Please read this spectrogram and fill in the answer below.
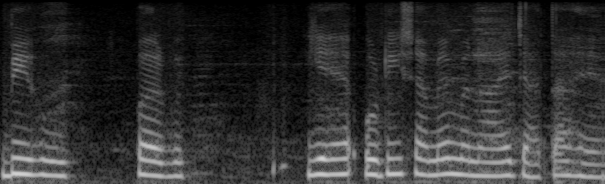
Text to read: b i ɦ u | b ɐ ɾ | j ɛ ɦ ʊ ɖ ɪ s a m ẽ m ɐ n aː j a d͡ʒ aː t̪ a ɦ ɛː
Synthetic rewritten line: b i ɦ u | p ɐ ɾ | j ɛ ɦ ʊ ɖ i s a m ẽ m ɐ n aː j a d͡ʒ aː t̪ a ɦ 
